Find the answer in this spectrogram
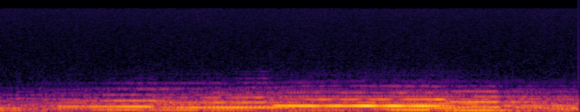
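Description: Brass band playing a slow passage of long-held low notes, swelling to its loudest about two and a half seconds in and easing off near the end. The sound is dull, with little treble.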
